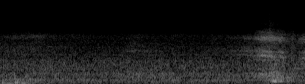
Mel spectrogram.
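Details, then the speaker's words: VW Golf GTI petrol engine idling with a steady hum under a constant airy hiss; a vacuum pipe cracked down both sides causes the leak, and the engine ran lumpy when the pipe was pulled down. "It's got a massive crack down it, both sides as well. That was 100% what I could hear then. Because did you notice when I pulled the pipe down, it started to run really lumpy."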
